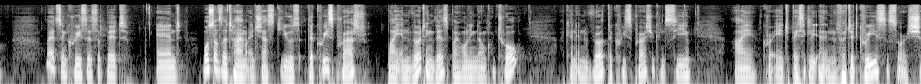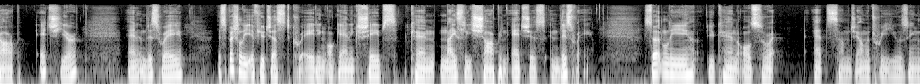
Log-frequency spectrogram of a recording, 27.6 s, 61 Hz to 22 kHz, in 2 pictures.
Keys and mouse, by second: 2.0-3.3 drag, 4.3 click, 4.3 f, 5.6 f, 16.3-19.8 drag, 20.3 f, 22.4-26.5 drag, 23.3 f, 24.1 3, 24.3 f.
